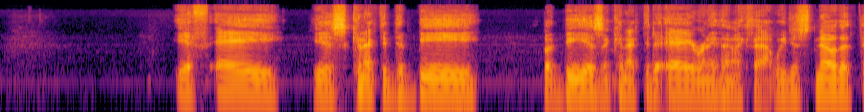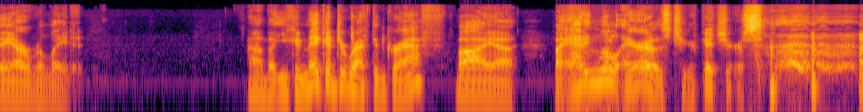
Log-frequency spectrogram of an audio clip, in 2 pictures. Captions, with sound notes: if A is connected to B but B isn't connected to A or anything like that. We just know that they are related. But you can make a directed graph by adding little arrows to your pictures (laughs).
